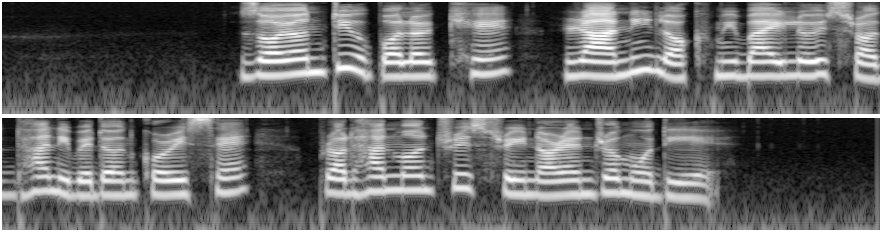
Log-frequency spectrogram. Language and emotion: Assamese, neutral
